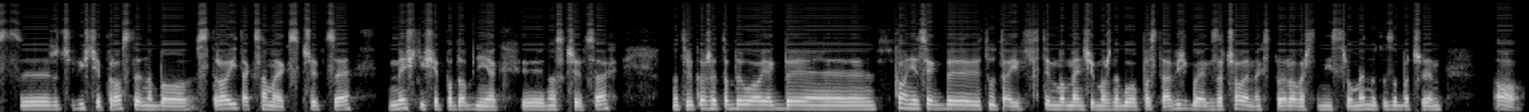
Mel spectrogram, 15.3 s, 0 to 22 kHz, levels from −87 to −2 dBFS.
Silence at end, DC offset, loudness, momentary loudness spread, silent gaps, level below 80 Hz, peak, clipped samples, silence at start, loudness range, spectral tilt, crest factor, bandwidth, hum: 0.15 s; under 0.1%; -26 LUFS; 4 LU; none; -72 dBFS; -10 dBFS; under 0.1%; 0 s; 2 LU; -4.5 dB/octave; 16 dB; 19.5 kHz; none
